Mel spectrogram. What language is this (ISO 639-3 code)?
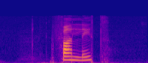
swe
